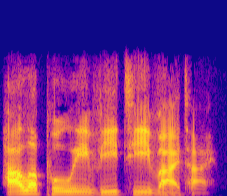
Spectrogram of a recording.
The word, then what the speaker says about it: Halapoulivaati Vaitai: and I saw someone saying that we were mispronouncing Halapoulivaati Vaitai. And so I, I, looked it up and it is, I'm looking at the pronunciation right now Halapoulivaati Vaitai.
